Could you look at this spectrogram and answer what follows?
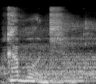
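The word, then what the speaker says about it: כבוד: By the way dito isu utheu mutisu in Hebrew inatamkwa kabod.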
